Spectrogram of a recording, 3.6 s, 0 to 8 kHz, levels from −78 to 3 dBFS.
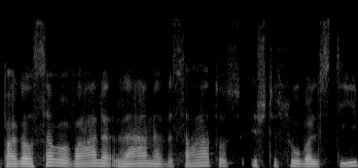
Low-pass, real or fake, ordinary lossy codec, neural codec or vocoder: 7.2 kHz; fake; Opus, 32 kbps; codec, 16 kHz, 16 kbps, FreqCodec, smaller model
